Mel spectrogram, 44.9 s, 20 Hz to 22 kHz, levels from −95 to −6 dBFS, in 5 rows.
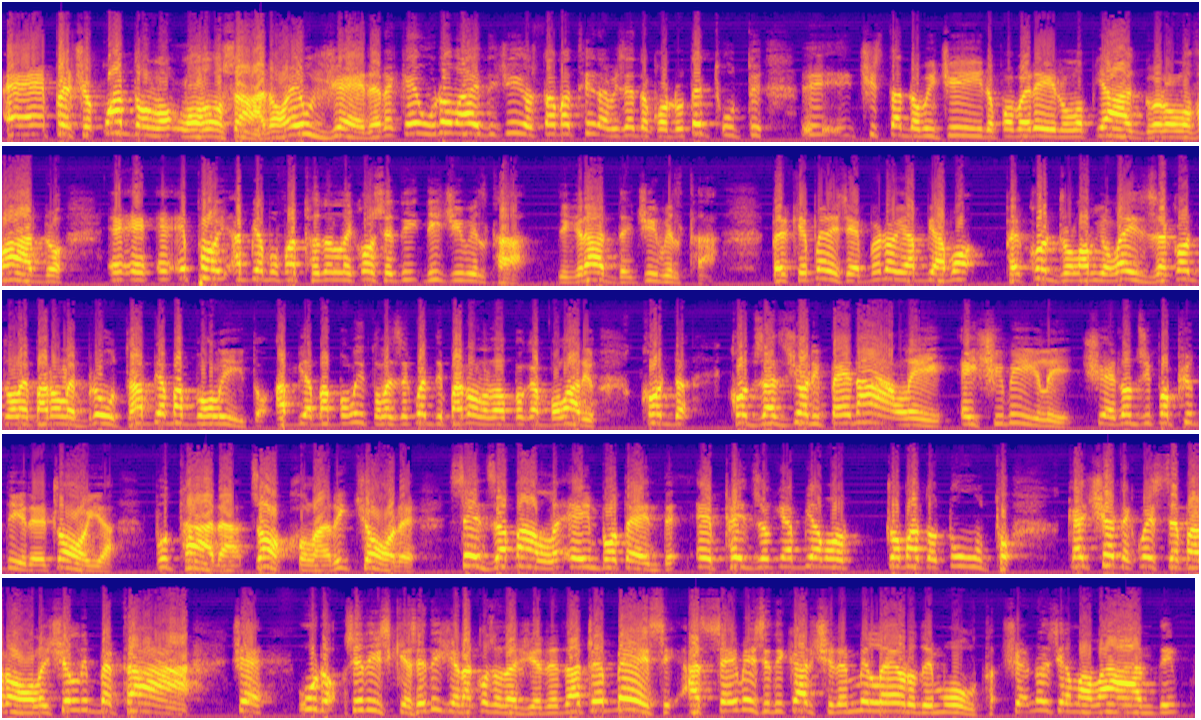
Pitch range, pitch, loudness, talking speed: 205-255 Hz, 230 Hz, -10 LUFS, 170 wpm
